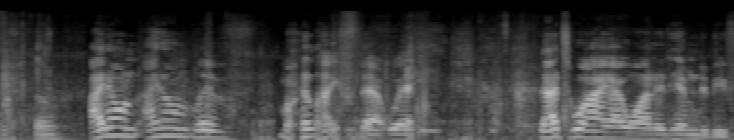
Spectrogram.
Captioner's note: laughs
